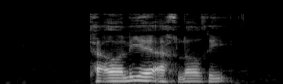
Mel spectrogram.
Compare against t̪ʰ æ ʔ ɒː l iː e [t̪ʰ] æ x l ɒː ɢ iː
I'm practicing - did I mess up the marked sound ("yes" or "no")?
yes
